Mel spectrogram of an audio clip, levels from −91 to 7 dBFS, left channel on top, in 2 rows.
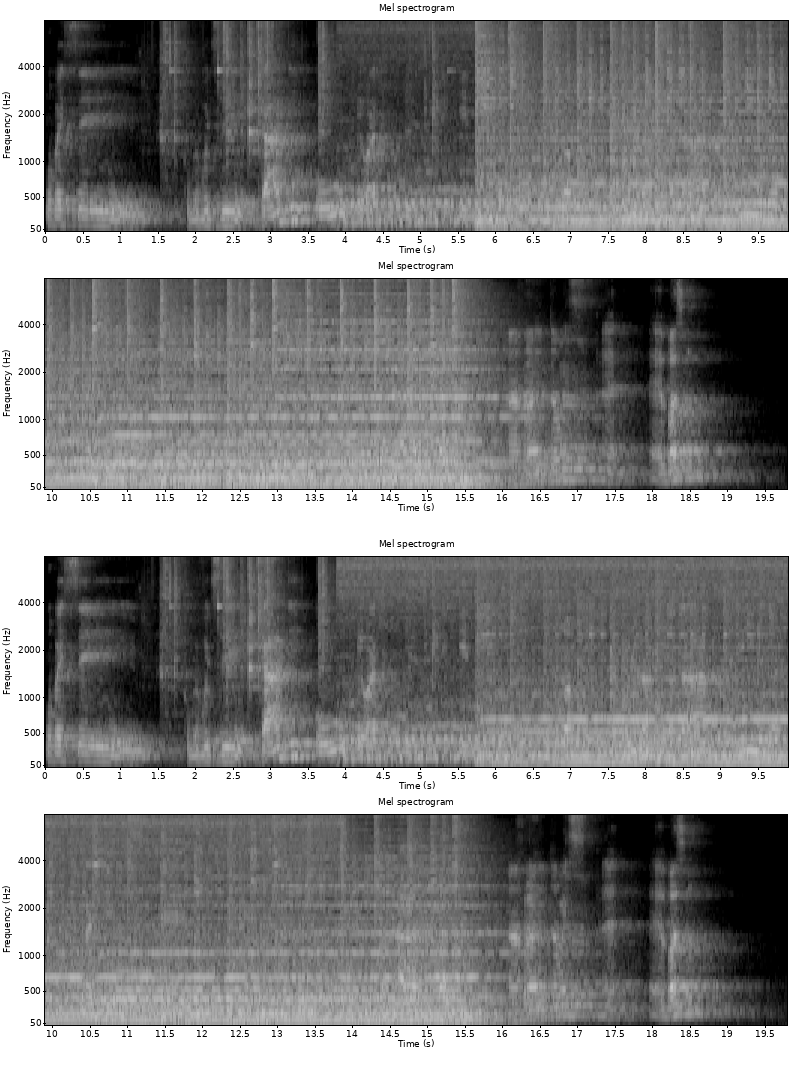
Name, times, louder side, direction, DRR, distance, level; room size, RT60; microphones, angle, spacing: voice 1, 0.0-1.3 1.9-6.3 6.8-9.9 10.4-12.1 12.5-13.6 14.1-15.5 16.3-17.1, right 1 dB, 45° right, 2 dB, 1.9 m, -31 dB
sound 1, 1.4-1.9 2.2-3.2 3.6-4.1 4.8-5.5, right 1 dB, 5° right, 1.1 m, -37 dB
sound 2, 3.9-13.9, right 3 dB, 75° right, 1.0 m, -32 dB
sound 3, 5.7-16.3, left 1 dB, 50° left, 1.3 m, -23 dB
voice 2, 8.9-9.2 11.0-11.5 15.8-17.5 17.9-18.5, equal, 25° left, 2 dB, 4.3 m, -33 dB
25.5 x 22.0 x 8.2 m, 1.5 s
head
